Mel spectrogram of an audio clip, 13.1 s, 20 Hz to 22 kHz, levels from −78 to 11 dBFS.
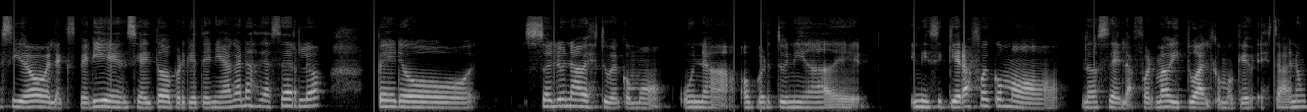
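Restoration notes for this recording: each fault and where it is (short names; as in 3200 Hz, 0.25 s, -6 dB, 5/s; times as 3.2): tick 33 1/3 rpm -11 dBFS
1.11 pop -8 dBFS
7.61 pop -10 dBFS
9.64 pop -4 dBFS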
